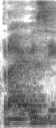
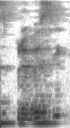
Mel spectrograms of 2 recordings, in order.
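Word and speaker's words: privacy: उसके अलावा इस चैप्टर में जब हम आगे बढ़ेंगे तो समझेंगे प्रिवेसी एक चीज है जिसको बोलने के लिए लोग प्राइवेसी कहते हैं, बट the correct pronunciation is प्रिवेसी। सो प्रिवेसी मतलब निजता हिंदी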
